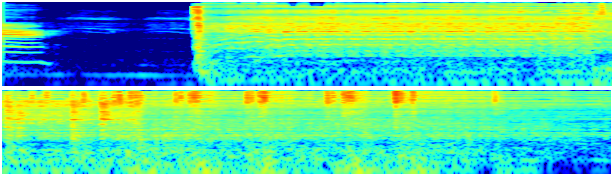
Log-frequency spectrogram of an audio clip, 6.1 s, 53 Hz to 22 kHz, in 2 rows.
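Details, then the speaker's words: 1965 Ford Fairlane at first start attempt after a new gas tank and sending unit, second try after letting it unflood: the starter grinds with a ragged, uneven churn that nearly catches but won't settle. The engine is flooded. "all right take number two we let it get unflooded a little bit so let's see if it fires up"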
